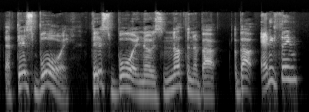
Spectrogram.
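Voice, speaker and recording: A man reading aloud, voicing a big, gruff but kindly giant groundskeeper who talks in loud, folksy outbursts. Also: medium pitch, very animated, moderate pace. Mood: gruff, exasperated.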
